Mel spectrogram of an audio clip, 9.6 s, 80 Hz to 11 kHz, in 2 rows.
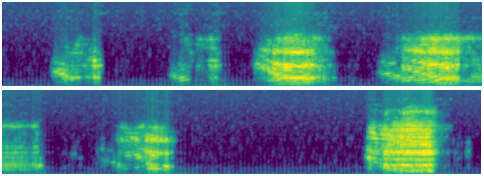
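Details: Carpathian red deer stag roaring during the boncănit rut in the Bucovina mountains, 29 September 2022: harsh, throaty harmonic bellows in separate bursts, the longest about a second and a half, with a final loud roar after a pause.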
